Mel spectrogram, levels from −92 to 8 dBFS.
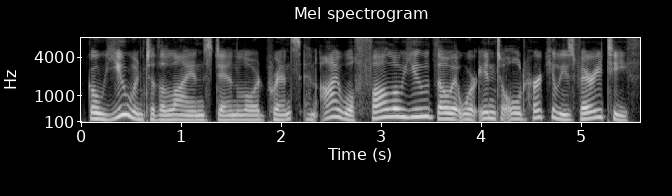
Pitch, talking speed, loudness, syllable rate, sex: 200 Hz, 225 wpm, -16 LUFS, 5.4 syllables/s, female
